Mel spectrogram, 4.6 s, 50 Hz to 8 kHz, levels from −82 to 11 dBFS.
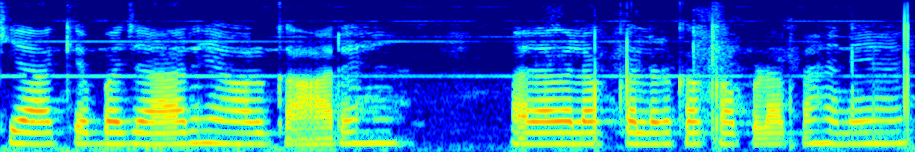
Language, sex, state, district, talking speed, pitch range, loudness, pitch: Hindi, female, Chhattisgarh, Raipur, 210 wpm, 215-220 Hz, -19 LUFS, 215 Hz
